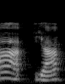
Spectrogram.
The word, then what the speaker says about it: ยักษ์: คำ ว่า ยักษ์ นะ คะ เรา อ่าน ว่า ยักษ์ เพราะ ว่า อะไร คะ เพราะ ว่า ตัว เสา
